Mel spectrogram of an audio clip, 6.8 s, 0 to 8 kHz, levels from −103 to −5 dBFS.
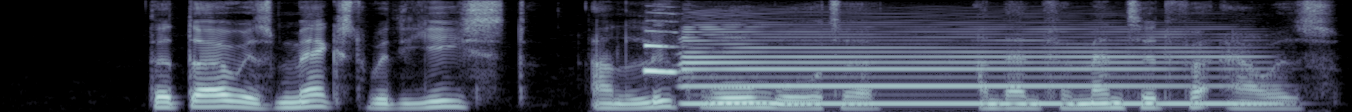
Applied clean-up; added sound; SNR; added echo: none; Wind instrument, woodwind instrument; -2 dB; none.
